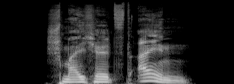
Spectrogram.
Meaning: second-person singular present of einschmeicheln
- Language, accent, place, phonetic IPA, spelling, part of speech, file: German, Germany, Berlin, [ˌʃmaɪ̯çl̩st ˈaɪ̯n], schmeichelst ein, verb, De-schmeichelst ein.ogg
